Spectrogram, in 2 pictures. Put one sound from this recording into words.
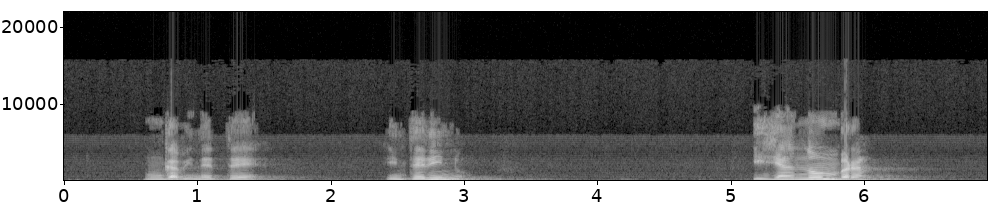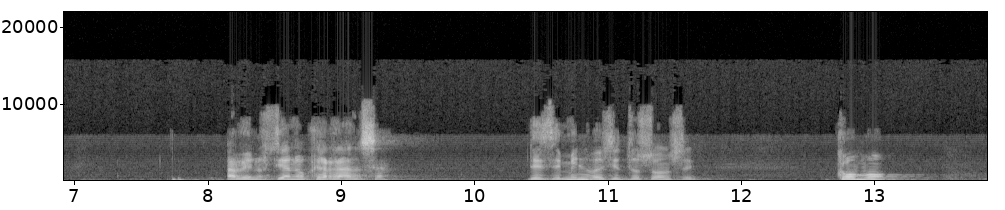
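An elderly man speaks slowly and calmly into a microphone, with pauses between phrases.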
